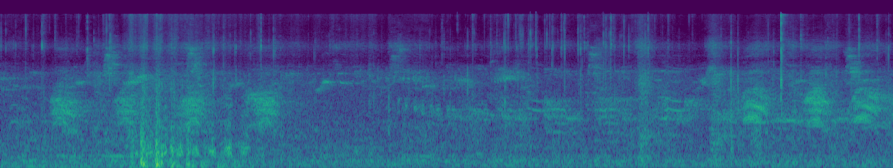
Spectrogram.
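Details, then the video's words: Several crows fighting for food: overlapping harsh caws repeated irregularly and rapidly, with bursts of louder scuffling or flapping noise early on, all over constant outdoor background hiss. "Crow fight for food Crow Sound"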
